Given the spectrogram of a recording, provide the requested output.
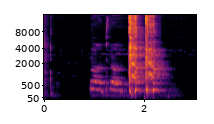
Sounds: Cough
